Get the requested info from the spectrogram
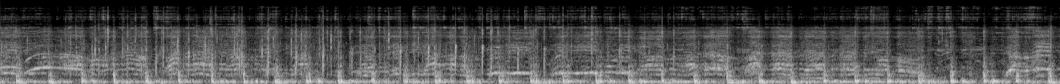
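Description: Powwow drum and singers: a big drum struck in a steady beat, with high, wavering chanted vocals over it, a song for a hoop dance.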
